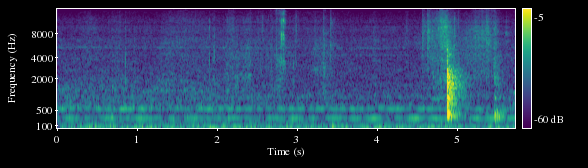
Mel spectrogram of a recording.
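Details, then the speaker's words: Air vent blowing: steady, even high hum with a faint higher overtone; the vent vibrates to the touch and hand pressure stops it; suspected resonance, not confirmed. "I have a constant and like high-pitched hum when the air is blowing out of this"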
